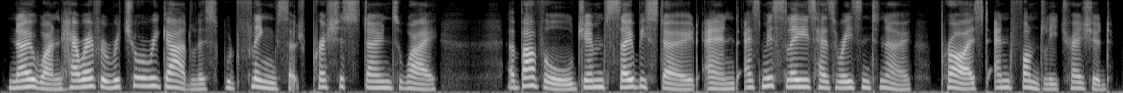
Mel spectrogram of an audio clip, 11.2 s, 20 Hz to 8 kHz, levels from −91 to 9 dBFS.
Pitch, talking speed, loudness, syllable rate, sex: 195 Hz, 155 wpm, -17 LUFS, 4.7 syllables/s, female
